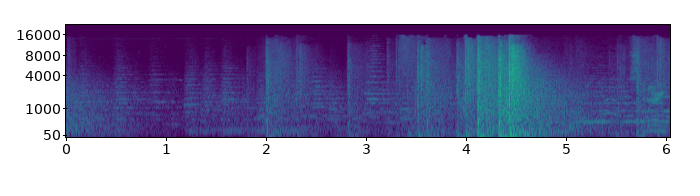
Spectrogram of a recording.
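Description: Cannon and musket volleys from an Empire: Total War battle against Prussian grenadiers and militia, repeated booms and crackling fire building to a heavy, loud burst near the end over music, with some speech.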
